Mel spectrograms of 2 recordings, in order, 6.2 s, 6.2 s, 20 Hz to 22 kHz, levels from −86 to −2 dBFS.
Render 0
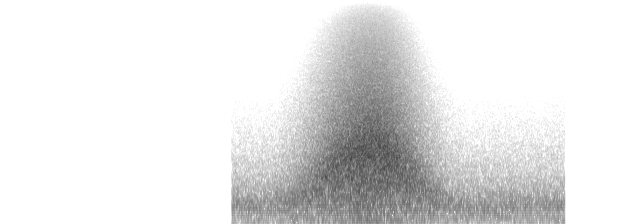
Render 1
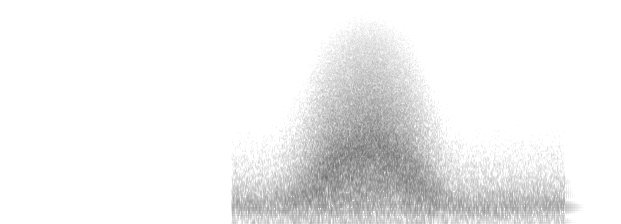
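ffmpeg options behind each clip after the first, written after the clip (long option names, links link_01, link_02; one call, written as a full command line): ffmpeg -i in.wav -af "equalizer=frequency=77:width_type=o:width=1:gain=-10,acompressor=threshold=-27dB:ratio=4,bandreject=frequency=50.62:width_type=h:width=4,bandreject=frequency=101.24:width_type=h:width=4,bandreject=frequency=151.86:width_type=h:width=4,bandreject=frequency=202.48:width_type=h:width=4,bandreject=frequency=253.1:width_type=h:width=4,bandreject=frequency=303.72:width_type=h:width=4,bandreject=frequency=354.34:width_type=h:width=4,bandreject=frequency=404.96:width_type=h:width=4,bandreject=frequency=455.58:width_type=h:width=4,bandreject=frequency=506.2:width_type=h:width=4,bandreject=frequency=556.82:width_type=h:width=4,bandreject=frequency=607.44:width_type=h:width=4,bandreject=frequency=658.06:width_type=h:width=4,bandreject=frequency=708.68:width_type=h:width=4,bandreject=frequency=759.3:width_type=h:width=4,bandreject=frequency=809.92:width_type=h:width=4,bandreject=frequency=860.54:width_type=h:width=4,bandreject=frequency=911.16:width_type=h:width=4,bandreject=frequency=961.78:width_type=h:width=4,bandreject=frequency=1012.4:width_type=h:width=4,bandreject=frequency=1063.02:width_type=h:width=4,bandreject=frequency=1113.64:width_type=h:width=4,bandreject=frequency=1164.26:width_type=h:width=4,bandreject=frequency=1214.88:width_type=h:width=4,bandreject=frequency=1265.5:width_type=h:width=4,bandreject=frequency=1316.12:width_type=h:width=4,volume=-8.5dB" out.wav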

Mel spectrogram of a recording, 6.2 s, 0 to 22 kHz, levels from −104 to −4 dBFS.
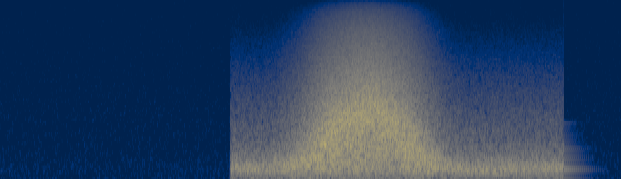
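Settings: ffmpeg -i in.wav -af "lowshelf=frequency=440:gain=7.5,volume=5.5dB" out.wav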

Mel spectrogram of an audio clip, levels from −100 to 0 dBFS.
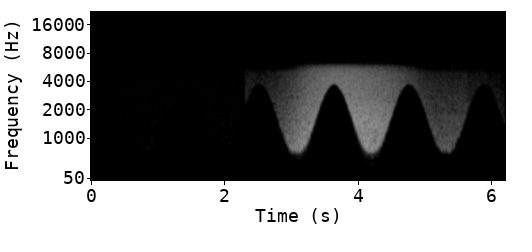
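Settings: ffmpeg -i in.wav -af "aresample=11025,asoftclip=type=tanh:threshold=-34.5dB,aresample=44100,aecho=1:1:290|493|635.1|734.6|804.2:0.631|0.398|0.251|0.158|0.1,afftfilt=real='re*gte(b*sr/1024,690*pow(3800/690,0.5+0.5*sin(2*PI*0.89*pts/sr)))':imag='im*gte(b*sr/1024,690*pow(3800/690,0.5+0.5*sin(2*PI*0.89*pts/sr)))':win_size=1024:overlap=0.75,volume=2dB" out.wav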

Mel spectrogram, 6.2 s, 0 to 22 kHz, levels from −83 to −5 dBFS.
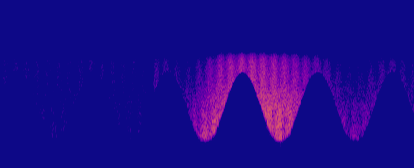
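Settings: ffmpeg -i in.wav -filter_complex "[0:a]areverse,acompressor=mode=upward:threshold=-56dB:ratio=2.5,areverse,acrossover=split=2000[link_01][link_02];[link_01]aeval=exprs='val(0)*(1-0.7/2+0.7/2*cos(2*PI*6.2*n/s))':channel_layout=same[link_03];[link_02]aeval=exprs='val(0)*(1-0.7/2-0.7/2*cos(2*PI*6.2*n/s))':channel_layout=same[link_04];[link_03][link_04]amix=inputs=2:normalize=0,volume=3dB" out.wav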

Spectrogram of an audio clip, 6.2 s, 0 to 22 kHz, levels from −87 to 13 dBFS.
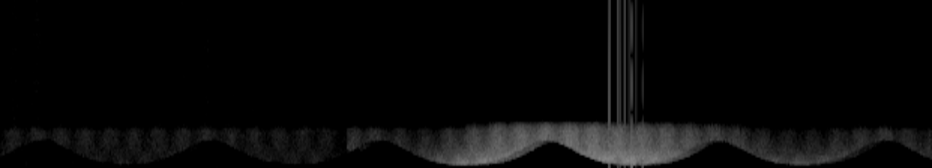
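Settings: ffmpeg -i in.wav -af "aeval=exprs='(mod(21.1*val(0)+1,2)-1)/21.1':channel_layout=same,aecho=1:1:74:0.266" out.wav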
